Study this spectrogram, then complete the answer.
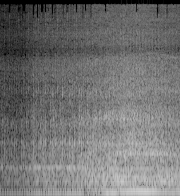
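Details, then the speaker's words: Ford Figo diesel engine running: clatter swells smoothly and evenly with no skipping beat or stumble; normal, no misfire on any cylinder. "ठीक है friend आवाज़ बिल्कुल okay कोई इसमें गड़बड़ नहीं कोई इसमें इंजन में मिसिंग नहीं"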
